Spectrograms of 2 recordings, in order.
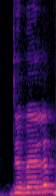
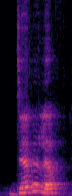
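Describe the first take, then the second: First: "डेवलप" as di-VEL-up; short di, then stressed vel in "डेवलप"; correct pronunciation. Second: "डेवलप" as DE-vuh-lup; full de at the start of "डेवलप"; wrong pronunciation. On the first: Teacher giving learners the right "डेवलप", said di-VEL-up. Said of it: "डेवलप बोलिए". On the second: Teacher warning learners off "डेवलप", said DE-vuh-lup. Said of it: "डेवलप मत बोलिए". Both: Shown as a demonstration.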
